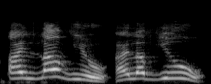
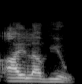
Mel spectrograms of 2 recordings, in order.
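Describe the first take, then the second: First: "love" lifted higher and stretched; stress on love. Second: "I" weighted first; stress on I. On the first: Teacher shows class stress on "love". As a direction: push "love" up high in "I love you". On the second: Teacher shows class stress on "I". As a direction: lean on "I" in "I love you". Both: Shown as a demonstration. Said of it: "the way you put emphasis on each word".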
